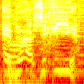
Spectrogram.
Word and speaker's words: Nagi: En tout cas moi je sais bien prononcer Nagi. N a g I. Son nom c'est Nagi.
